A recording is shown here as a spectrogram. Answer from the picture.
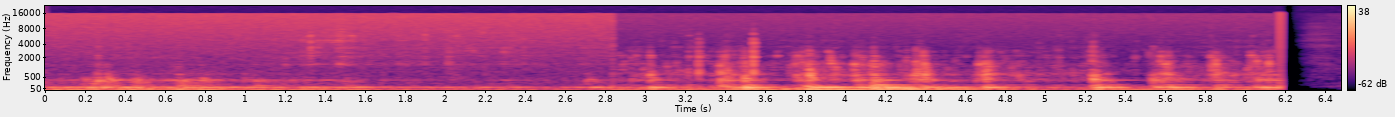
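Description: Kayak out on open water: water splashing and knocking against the hull over a steady low rumble, the knocks coming thicker from about three seconds in.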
